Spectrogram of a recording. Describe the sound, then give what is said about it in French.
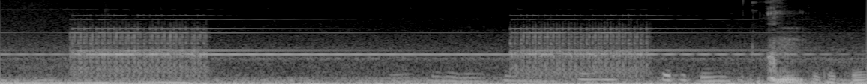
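An old-style telephone bell rings twice in evenly spaced bursts of about a second each, clear, with low murmuring voices and background noise underneath; the phone is ringing for the third time and no one answers it. “Ça fait trois fois que le téléphone sonne”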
